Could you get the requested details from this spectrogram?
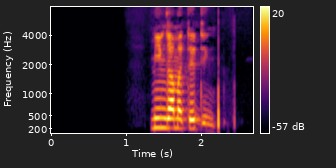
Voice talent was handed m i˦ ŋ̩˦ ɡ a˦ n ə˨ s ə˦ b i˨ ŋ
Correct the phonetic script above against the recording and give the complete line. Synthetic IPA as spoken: m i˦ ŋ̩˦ ɡ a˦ m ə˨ t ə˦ d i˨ ŋ

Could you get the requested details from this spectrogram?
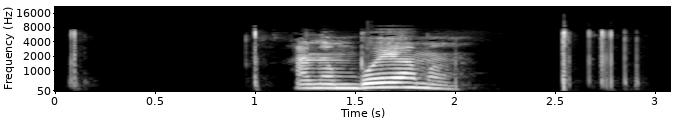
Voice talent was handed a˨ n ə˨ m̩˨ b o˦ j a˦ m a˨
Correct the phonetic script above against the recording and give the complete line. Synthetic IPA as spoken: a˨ n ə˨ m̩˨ b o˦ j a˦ m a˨

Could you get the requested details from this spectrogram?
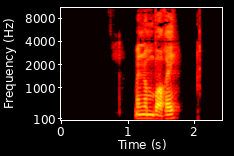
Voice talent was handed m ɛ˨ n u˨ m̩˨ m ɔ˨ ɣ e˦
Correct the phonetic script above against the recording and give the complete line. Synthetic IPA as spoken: m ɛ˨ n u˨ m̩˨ b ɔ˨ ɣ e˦

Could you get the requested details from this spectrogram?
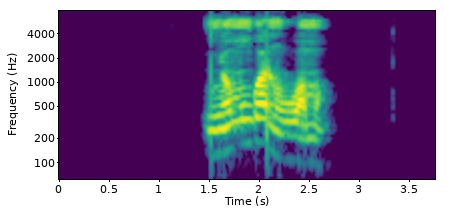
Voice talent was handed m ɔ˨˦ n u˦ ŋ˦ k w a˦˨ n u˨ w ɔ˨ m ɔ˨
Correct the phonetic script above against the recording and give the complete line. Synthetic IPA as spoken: ɲ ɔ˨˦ m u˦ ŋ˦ ɡ w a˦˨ n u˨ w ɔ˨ m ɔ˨

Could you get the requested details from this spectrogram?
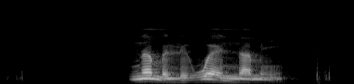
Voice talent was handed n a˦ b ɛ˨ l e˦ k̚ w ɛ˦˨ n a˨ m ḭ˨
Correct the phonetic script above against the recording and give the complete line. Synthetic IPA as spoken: n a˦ m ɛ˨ l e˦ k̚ w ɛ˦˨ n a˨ m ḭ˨

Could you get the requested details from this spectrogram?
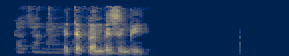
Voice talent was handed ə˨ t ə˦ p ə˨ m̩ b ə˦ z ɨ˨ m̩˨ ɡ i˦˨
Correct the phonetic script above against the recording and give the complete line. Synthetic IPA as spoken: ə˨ t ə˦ p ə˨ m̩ b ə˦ z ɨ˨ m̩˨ b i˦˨

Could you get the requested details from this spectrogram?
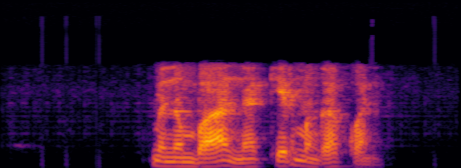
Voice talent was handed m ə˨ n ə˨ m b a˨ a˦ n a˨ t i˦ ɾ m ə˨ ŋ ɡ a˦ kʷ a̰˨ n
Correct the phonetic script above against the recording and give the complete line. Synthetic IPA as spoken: m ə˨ n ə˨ m b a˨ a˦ n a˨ k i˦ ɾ m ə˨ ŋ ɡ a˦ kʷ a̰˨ n

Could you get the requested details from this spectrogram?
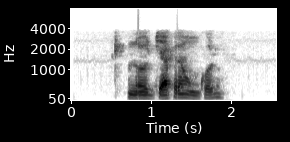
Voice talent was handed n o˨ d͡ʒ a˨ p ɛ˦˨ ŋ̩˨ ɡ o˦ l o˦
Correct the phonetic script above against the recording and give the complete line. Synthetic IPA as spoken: n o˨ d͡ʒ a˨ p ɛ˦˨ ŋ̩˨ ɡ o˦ l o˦

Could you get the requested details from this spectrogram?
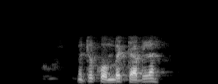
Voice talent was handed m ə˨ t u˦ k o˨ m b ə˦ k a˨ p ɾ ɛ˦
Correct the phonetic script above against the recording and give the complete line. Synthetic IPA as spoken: m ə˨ t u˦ k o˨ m b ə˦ t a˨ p l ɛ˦

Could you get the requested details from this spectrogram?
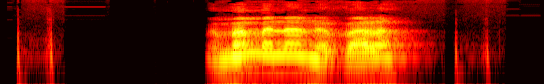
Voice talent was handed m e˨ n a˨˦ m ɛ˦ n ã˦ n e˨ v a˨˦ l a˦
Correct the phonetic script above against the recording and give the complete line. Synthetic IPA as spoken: m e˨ m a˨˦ m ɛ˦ n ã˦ n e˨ v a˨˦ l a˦

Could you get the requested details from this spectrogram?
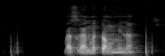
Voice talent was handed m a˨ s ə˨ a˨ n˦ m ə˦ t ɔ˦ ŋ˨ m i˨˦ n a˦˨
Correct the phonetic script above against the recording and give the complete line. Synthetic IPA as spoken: m a˨ s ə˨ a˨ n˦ m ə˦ t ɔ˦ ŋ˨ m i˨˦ n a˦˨

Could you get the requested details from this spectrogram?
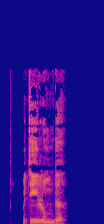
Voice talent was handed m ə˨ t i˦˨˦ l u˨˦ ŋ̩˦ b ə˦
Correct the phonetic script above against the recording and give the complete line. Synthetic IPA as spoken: m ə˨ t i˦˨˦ l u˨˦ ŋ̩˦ d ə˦

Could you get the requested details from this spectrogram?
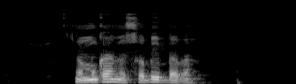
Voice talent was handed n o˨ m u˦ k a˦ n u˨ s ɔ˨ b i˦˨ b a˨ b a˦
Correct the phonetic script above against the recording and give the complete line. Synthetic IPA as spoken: n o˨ m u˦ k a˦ n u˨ s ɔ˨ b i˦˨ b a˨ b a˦

